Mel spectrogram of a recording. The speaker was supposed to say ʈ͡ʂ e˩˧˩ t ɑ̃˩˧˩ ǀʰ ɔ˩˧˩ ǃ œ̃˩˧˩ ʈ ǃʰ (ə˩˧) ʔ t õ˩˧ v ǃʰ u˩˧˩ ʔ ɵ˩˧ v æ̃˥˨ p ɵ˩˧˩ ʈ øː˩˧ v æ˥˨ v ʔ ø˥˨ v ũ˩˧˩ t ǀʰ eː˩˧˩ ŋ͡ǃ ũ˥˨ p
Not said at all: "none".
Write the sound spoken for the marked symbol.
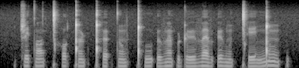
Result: œ˩˧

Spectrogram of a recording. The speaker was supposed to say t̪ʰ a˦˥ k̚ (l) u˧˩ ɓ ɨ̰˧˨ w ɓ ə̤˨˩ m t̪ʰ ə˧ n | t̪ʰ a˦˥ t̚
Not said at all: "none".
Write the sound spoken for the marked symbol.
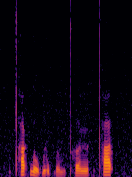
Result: l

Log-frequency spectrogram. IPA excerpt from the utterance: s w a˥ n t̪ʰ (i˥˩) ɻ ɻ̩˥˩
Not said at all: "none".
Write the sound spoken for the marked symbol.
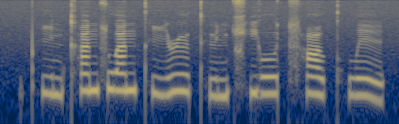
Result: i˧˥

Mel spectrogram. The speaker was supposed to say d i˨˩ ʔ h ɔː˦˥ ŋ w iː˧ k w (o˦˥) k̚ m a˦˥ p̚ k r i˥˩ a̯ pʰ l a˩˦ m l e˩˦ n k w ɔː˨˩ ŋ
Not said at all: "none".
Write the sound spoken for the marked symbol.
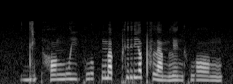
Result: o˦˥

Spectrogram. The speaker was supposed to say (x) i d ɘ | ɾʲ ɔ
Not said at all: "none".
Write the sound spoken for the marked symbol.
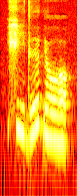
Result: x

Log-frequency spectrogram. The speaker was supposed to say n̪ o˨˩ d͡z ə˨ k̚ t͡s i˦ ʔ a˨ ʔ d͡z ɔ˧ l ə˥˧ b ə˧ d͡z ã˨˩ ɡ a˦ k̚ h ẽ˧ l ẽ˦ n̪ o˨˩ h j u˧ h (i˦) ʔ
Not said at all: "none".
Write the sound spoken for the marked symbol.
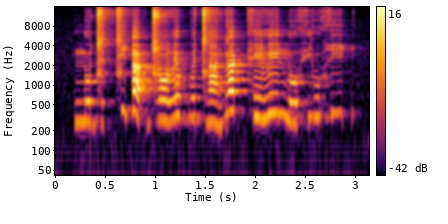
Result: i˦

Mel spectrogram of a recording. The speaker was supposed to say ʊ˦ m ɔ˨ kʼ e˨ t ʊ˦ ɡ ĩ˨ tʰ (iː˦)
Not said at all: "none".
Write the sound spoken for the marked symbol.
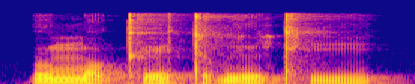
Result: i˦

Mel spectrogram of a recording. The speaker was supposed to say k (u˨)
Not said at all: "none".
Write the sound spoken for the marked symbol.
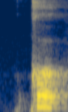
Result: ʊ˨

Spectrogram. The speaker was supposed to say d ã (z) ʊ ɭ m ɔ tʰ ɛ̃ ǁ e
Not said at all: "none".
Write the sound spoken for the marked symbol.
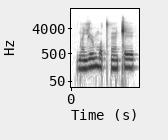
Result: ʑ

